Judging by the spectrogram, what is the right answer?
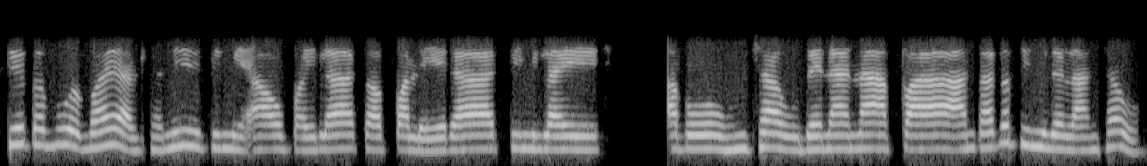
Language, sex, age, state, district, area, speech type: Nepali, female, 45-60, West Bengal, Alipurduar, rural, conversation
